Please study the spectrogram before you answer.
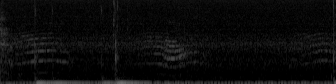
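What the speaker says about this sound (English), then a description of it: "Excuse my yowling cat as well." A cat yowls in a quiet room, drawn-out wavering meows rising and falling in several separate calls, moderately close, with a couple of soft thumps in between.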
